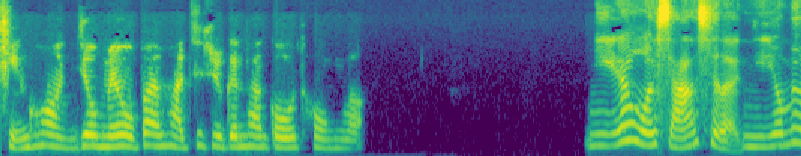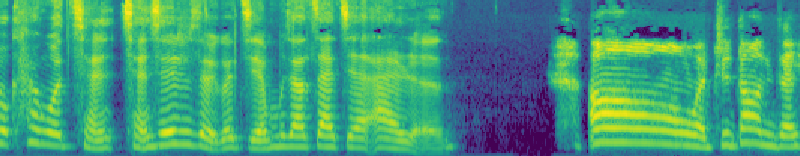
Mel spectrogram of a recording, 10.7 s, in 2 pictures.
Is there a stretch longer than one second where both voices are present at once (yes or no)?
no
